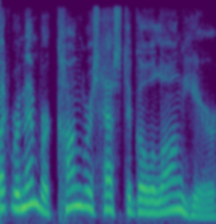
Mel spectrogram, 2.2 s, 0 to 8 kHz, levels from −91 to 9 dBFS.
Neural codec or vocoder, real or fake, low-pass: none; real; 7.2 kHz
